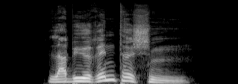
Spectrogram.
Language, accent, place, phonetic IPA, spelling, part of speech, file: German, Germany, Berlin, [labyˈʁɪntɪʃm̩], labyrinthischem, adjective, De-labyrinthischem.ogg
- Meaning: strong dative masculine/neuter singular of labyrinthisch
